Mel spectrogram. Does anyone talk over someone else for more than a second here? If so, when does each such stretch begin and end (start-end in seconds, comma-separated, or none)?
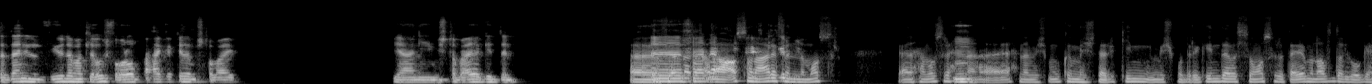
6.5-7.9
